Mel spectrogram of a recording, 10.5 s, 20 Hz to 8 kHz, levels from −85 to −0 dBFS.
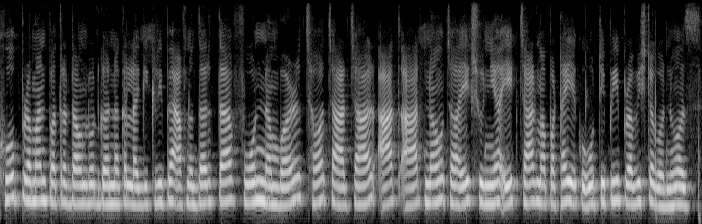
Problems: background sounds at intervals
